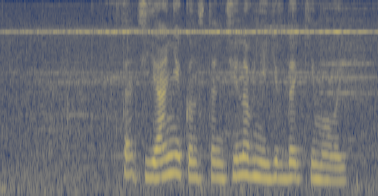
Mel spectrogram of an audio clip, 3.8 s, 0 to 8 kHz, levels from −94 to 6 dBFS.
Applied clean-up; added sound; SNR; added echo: none; Rain / Train; 3 dB; none.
